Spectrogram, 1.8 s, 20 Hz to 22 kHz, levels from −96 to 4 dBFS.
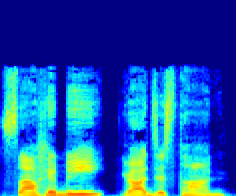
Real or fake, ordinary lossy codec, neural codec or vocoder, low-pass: fake; MP3, 96 kbps; codec, 32 kHz, 1.9 kbps, SNAC; 14.4 kHz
